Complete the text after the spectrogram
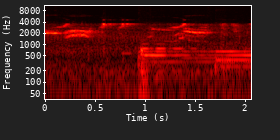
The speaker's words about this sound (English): put a little circuit in his belly, which when you bring his wings together, allows him to tweet his song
